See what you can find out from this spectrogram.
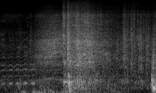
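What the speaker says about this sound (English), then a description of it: "let's feed the goats real quick first" Goats bleating at feeding time, a couple of short wavering bleats close by over faint farmyard background, with a brief thump near the end.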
